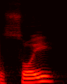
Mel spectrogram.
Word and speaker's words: soy: So soy, like soy sauce. So we have soy sauce, but soy in Spanish means I am.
